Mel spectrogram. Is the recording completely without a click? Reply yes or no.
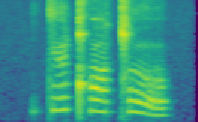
no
